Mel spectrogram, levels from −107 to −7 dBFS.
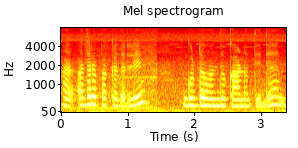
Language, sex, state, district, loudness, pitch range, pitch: Kannada, female, Karnataka, Koppal, -16 LUFS, 235-265 Hz, 250 Hz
